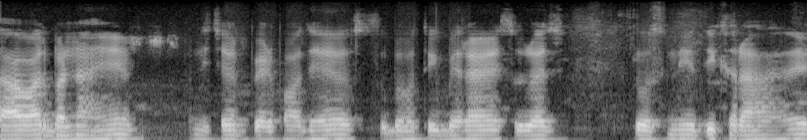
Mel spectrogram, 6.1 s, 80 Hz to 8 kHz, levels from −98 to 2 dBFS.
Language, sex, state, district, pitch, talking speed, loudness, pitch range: Chhattisgarhi, male, Chhattisgarh, Sarguja, 100 Hz, 170 wpm, -20 LUFS, 95-100 Hz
